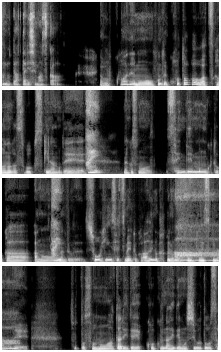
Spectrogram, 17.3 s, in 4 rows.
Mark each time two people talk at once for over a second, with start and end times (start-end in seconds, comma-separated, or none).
12.1-13.5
